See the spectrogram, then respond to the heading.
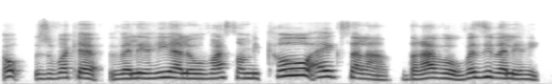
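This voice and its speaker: A woman's voice: medium pitch, normal speed, dry recording. A woman leading an online video meeting, handing the floor to each speaker and praising their answers. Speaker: meeting facilitator. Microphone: computer mic on video call.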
